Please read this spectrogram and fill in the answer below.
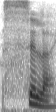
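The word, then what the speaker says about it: Scylla: program about it about the scuttling of hms cilla you can you can watch it yourself sila is spelled c s c y l l a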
